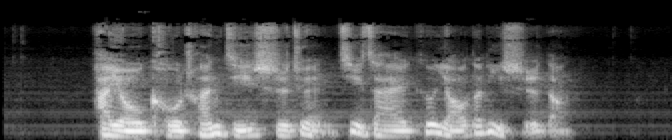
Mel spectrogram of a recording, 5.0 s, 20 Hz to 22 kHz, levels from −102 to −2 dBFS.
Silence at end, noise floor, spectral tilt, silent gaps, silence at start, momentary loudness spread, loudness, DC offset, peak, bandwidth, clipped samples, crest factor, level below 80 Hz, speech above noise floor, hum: 0.8 s; -67 dBFS; -5.5 dB/octave; none; 0.7 s; 9 LU; -16 LUFS; under 0.1%; -2 dBFS; 12 kHz; under 0.1%; 16 dB; -54 dBFS; 52 dB; none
